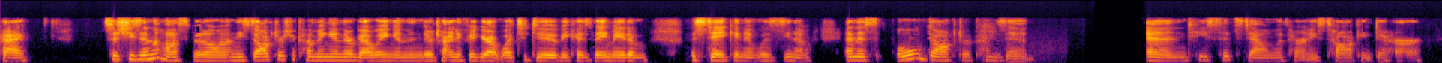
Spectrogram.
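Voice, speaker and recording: A woman with a plain, everyday voice speaks at a moderate pace and a fairly low pitch, her intonation fairly even but her loudness swinging widely. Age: 60s. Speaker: paranormal podcast host and storyteller. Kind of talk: storytelling in casual podcast chat.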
